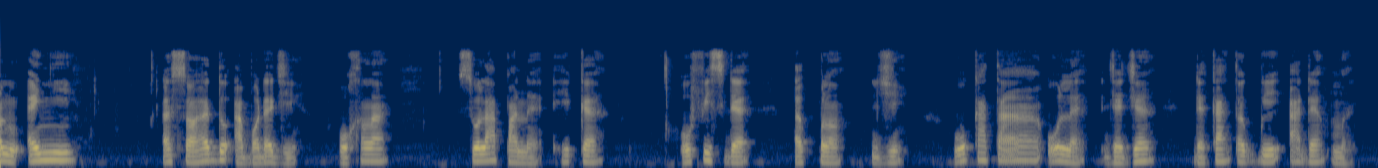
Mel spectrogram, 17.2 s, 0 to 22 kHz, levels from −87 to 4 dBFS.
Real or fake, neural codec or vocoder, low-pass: real; none; 7.2 kHz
